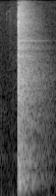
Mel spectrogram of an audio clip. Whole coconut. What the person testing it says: continue hitting it and then it sounds Hollow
